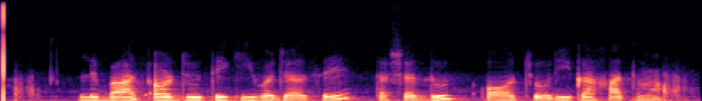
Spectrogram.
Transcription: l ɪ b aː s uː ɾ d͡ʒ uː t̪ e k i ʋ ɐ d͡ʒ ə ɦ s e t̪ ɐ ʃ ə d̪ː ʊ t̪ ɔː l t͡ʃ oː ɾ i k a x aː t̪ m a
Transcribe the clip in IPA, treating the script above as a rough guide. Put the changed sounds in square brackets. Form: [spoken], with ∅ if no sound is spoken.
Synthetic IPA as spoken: l ɪ b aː s [ɔː] ɾ d͡ʒ uː t̪ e k i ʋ ɐ d͡ʒ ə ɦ s e t̪ ɐ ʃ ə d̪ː ʊ [d̪] ɔː [ɾ] t͡ʃ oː ɾ i k a x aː t̪ m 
